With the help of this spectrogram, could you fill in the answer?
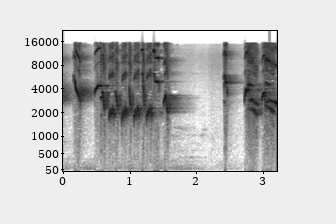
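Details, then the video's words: Excitable white-rumped shama lure song: a dense tumble of varied whistled and chattering notes for about two seconds, a pause, then two more short bright bursts. "Murai Diam Langsung PANAS Dengar Pancingan Ini"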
